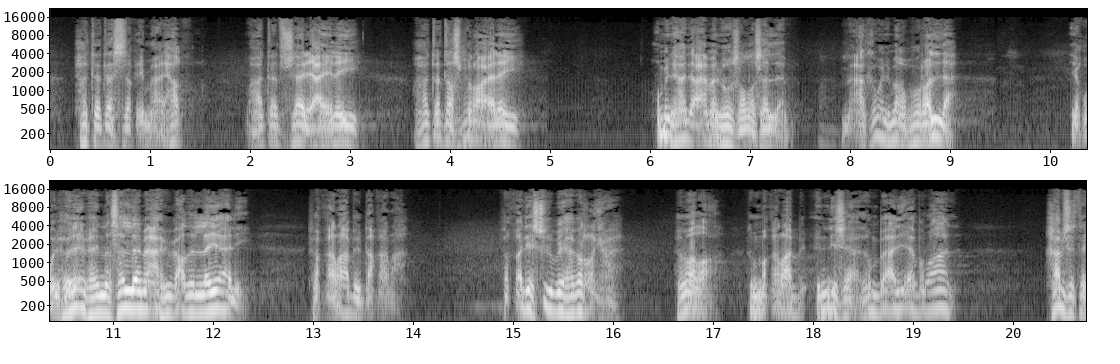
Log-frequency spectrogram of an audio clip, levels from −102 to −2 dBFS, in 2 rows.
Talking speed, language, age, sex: 125 wpm, Arabic, 60-79, male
